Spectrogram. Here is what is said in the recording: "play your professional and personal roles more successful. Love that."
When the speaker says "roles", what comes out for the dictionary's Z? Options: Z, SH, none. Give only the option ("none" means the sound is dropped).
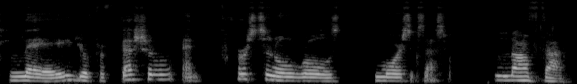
Z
